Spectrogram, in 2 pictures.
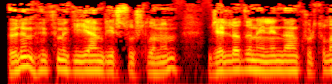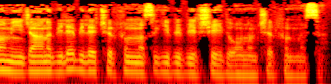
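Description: A male audiobook narrator reads a literary text in a measured, solemn style. His voice sits low. The recording is dry and close, with no room sound. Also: no echo.

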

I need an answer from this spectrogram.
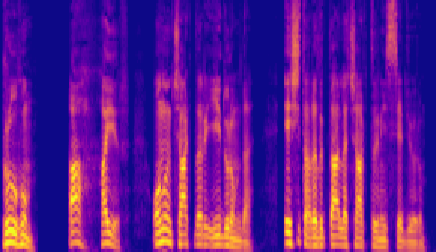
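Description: A man's voice: fairly low pitch, big pitch swings, brisk, no echo, clean studio sound. A man voicing a frantic, half-mad old male clockmaker who cries out in anguish, in an audiobook reading. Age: older. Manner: anguished shouting.

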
